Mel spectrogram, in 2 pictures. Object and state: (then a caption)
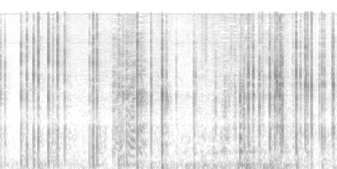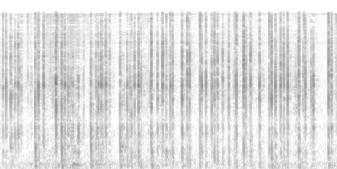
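Paperback dictionary. Long nails rapidly tap and scratch the cover and edges of a thick blue paperback dictionary. The result is a dense run of bright, dry clicks and papery scratching, concentrated in the high frequencies with almost no low end and no ring after each tap.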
